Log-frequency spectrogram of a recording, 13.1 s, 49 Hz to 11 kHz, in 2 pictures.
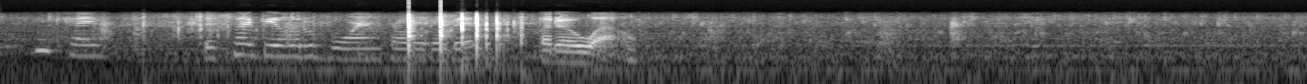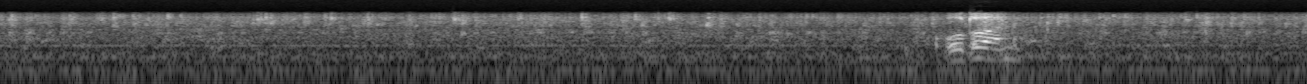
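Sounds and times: running water: 0:00.0 - 0:13.0.

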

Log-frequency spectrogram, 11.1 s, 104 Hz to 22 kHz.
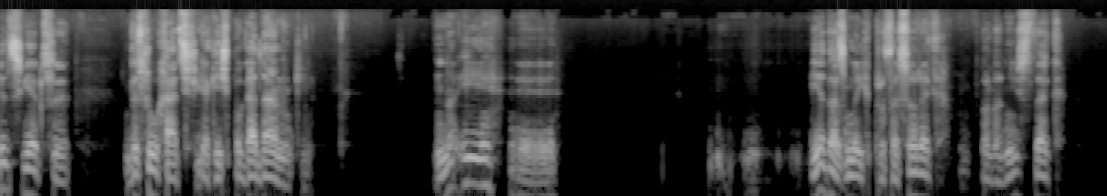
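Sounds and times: man's low hesitant vocal sounds: 0:07.1 - 0:08.1.

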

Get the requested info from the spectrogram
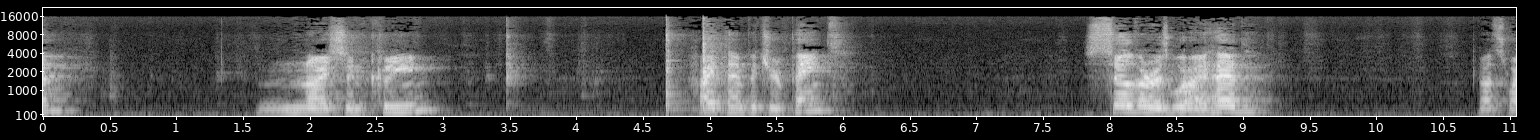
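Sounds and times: soft noise: 0:00.0 - 0:11.0.

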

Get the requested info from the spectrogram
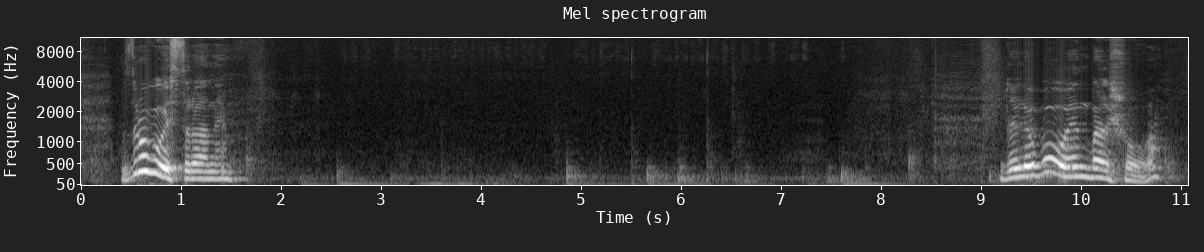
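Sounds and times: marker writing on whiteboard: 0:01.6 - 0:08.5.

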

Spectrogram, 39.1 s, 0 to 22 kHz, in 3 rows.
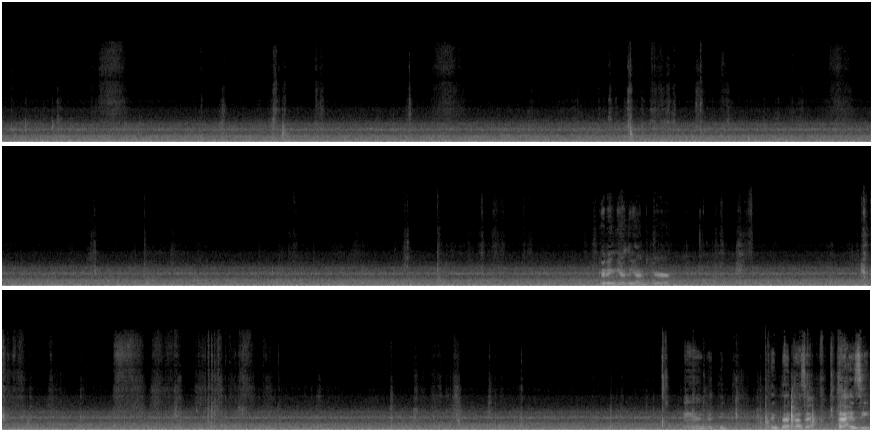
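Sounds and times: low room hum: 0:00.0 - 0:39.0
paper pages rustling: 0:08.9 - 0:11.0, 0:25.8 - 0:30.9, 0:31.8 - 0:34.0, 0:35.9 - 0:38.8.

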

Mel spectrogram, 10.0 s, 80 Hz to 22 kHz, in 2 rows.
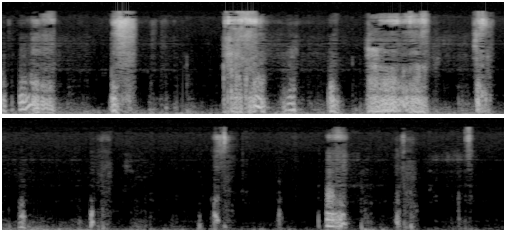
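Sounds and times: small dog play-growling: 0:00.0 - 0:06.2, 0:07.0 - 0:07.4, 0:08.1 - 0:09.8.

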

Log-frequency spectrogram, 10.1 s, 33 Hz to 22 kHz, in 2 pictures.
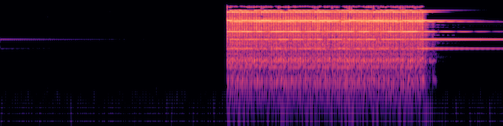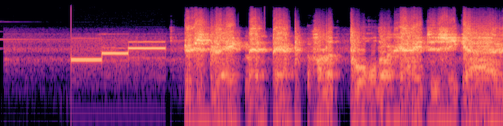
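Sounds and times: telephone ringing: 0:02.3 - 0:05.2.

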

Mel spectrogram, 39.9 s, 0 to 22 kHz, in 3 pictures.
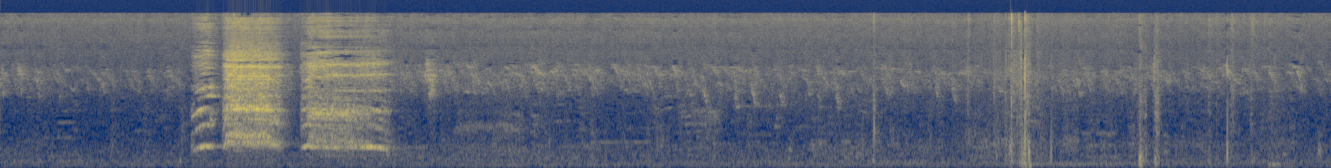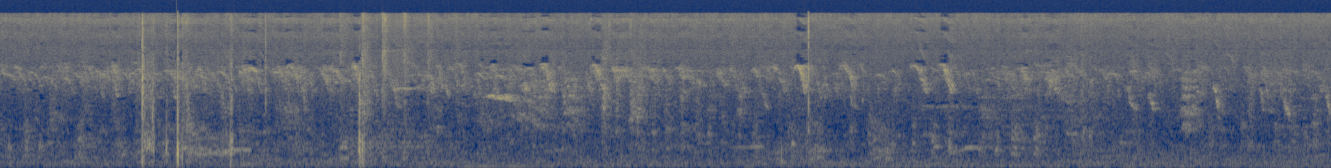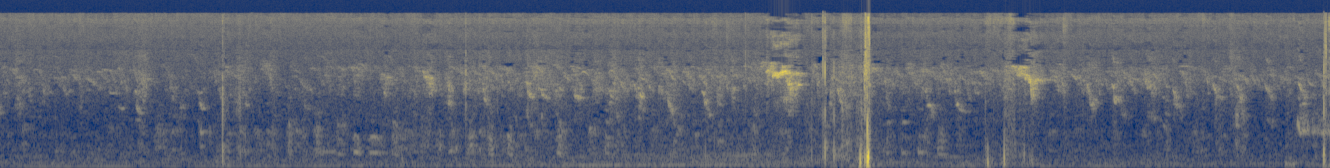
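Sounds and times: chickens clucking: 0:00.0 - 0:39.9.

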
